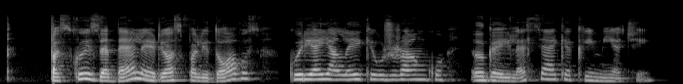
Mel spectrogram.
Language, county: Lithuanian, Alytus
